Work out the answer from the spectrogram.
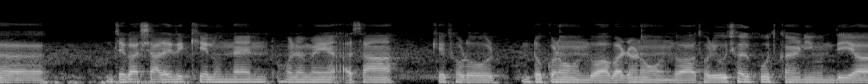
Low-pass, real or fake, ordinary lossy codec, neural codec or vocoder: none; real; none; none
